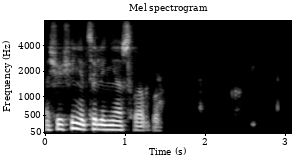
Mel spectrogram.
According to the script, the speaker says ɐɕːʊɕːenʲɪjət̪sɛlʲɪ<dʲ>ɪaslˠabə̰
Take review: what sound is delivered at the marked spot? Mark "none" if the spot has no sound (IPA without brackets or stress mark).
nʲ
